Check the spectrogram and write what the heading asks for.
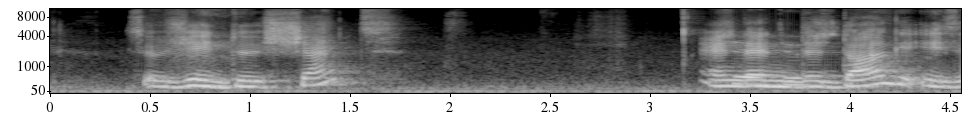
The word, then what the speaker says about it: chats: So we're not pronouncing the T, we're not pronouncing the S. So j'ai deux chats.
